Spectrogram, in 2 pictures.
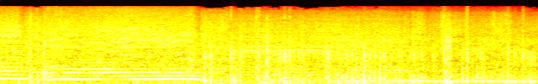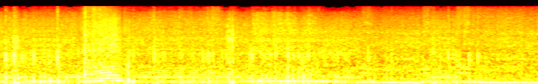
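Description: A motorcycle engine revs high and shifts gears.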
